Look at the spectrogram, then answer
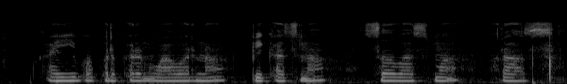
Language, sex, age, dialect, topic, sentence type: Marathi, male, 31-35, Northern Konkan, agriculture, statement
